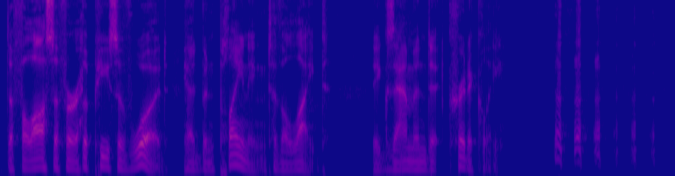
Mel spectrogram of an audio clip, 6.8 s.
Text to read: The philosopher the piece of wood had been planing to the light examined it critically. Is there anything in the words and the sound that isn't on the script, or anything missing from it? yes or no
yes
